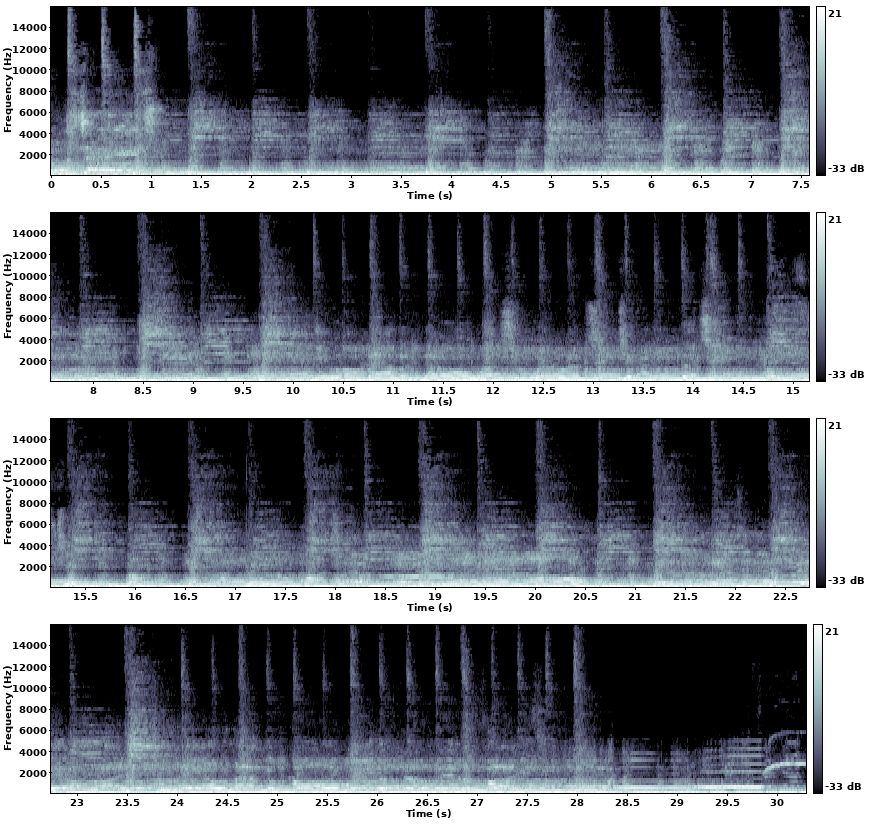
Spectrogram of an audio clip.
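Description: Punk rock band playing live: electric guitars, bass guitar and a drum kit keeping a steady beat, with a voice singing. The drums drop out near the end, leaving guitar and bass.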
